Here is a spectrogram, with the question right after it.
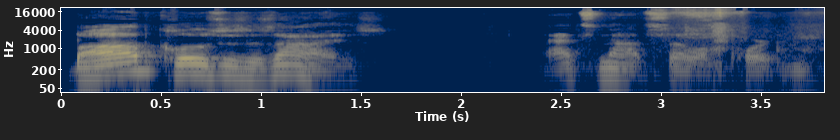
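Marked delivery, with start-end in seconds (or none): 2.4-3.7 said quietly and much softer, lower; a soft, low, withdrawn murmur; hushed and subdued, almost to himself. Acted. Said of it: "he says quietly".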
